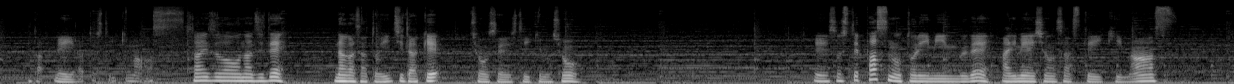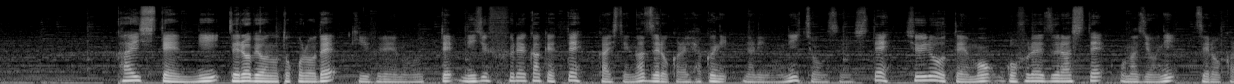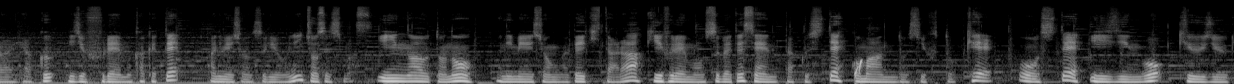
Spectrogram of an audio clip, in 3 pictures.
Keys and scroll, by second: 3.5 shift+super+a, 4.5 super+Up, 4.7 ctrl+a, 7.1 super+Up, 7.2 ctrl+a, 13.4 Page_Down, 13.4 super+z, 17.4 shift+Page_Down, 19.8 alt+shift+Right, 20.4 Home, 21.0 space, 21.4 Page_Down, 21.5 Page_Down, 21.6 Page_Down, 21.7 Page_Down, 21.8 Page_Down, 23.9 shift+Page_Down, 24.0 shift+Page_Down, 34.8 shift+super+k, 36.5-37.0 typing.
